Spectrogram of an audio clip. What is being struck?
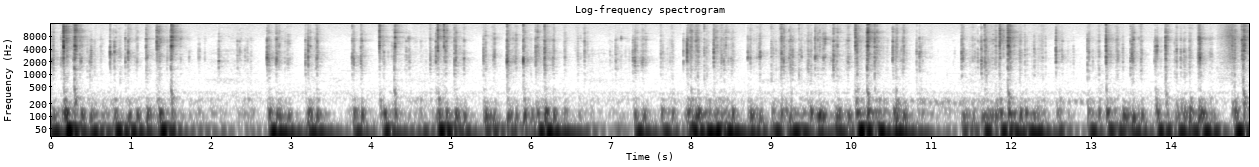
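Plastic computer keyboard.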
